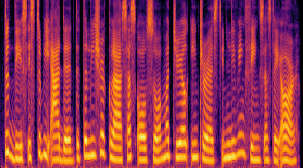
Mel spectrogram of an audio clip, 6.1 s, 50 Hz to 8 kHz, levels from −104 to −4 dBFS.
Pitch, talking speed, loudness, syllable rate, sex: 230 Hz, 205 wpm, -17 LUFS, 5.3 syllables/s, female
